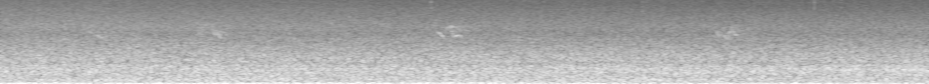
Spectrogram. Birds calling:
Red-eyed Vireo (Vireo olivaceus)

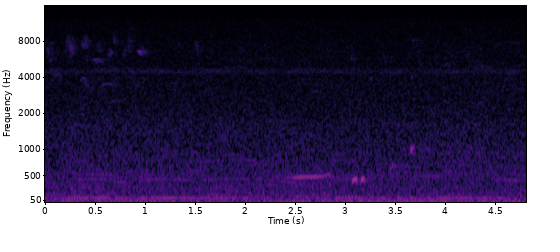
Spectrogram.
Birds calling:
White-tipped Dove (Leptotila verreauxi)
Andean Motmot (Momotus aequatorialis)
unidentified bird

